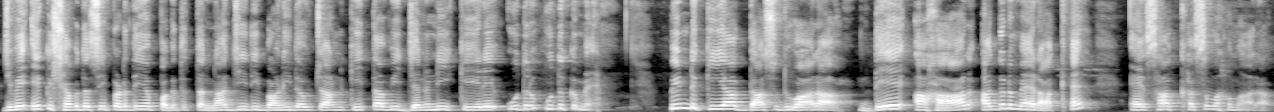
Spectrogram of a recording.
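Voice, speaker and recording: A woman gives a gentle devotional talk on Sikh scripture, and her voice is soft and warm. She slows down to chant each verse with careful diction, then explains how it should be pronounced. She speaks at an even, middle pitch. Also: vocal fry. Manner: explains correct pronunciation of verses. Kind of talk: gentle devotional exposition with recitation.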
